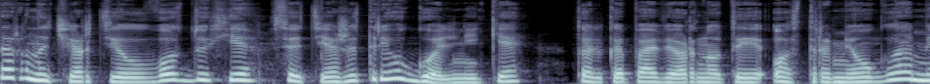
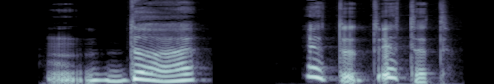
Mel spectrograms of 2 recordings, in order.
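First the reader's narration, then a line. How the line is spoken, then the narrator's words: Stammering reply. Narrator (Russian): заикаясь, ответила моя сестра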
